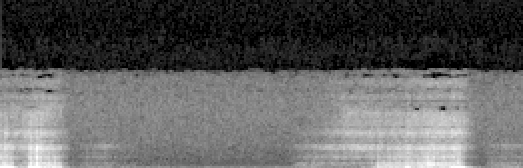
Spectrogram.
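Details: Snoring during sleep, recorded with a snore-tracking app: two rough, low fluttering snores about four seconds apart, with quiet breathing between them in a still room.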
